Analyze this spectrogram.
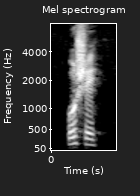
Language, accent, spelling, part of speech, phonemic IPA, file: French, France, hochet, noun, /ɔ.ʃɛ/, LL-Q150 (fra)-hochet.wav
- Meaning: rattle (a baby's toy)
